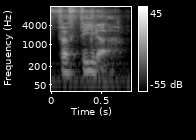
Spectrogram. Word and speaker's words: Fifita: Fif- Noah Let me pronounce this right. Noah Fifita.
